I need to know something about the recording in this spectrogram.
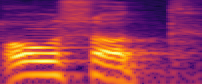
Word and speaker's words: ঔষধ: হইছে হ্যাঁ ঠিক আছে ঔষধ ঔষধ হ্যাঁ এইখানে হচ্ছে দেখো এখানে ওকার দিলেও চলবে ওকার না দিলেও চলবে কেউ উচ্চারণে এখানে ওকার দিবে ওকার দিলেও ভুল হবে না ওকার না দিলেও এখানে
